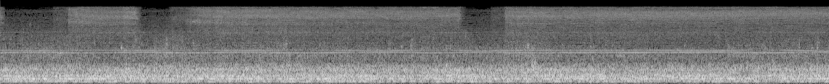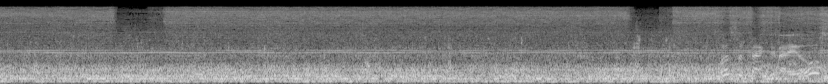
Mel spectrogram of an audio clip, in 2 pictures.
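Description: Air compressor driving a spray gun to paint Titanium Blue, a steady loud hiss running the whole time with a constant mechanical hum beneath, broken by several brief pauses in the spray.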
